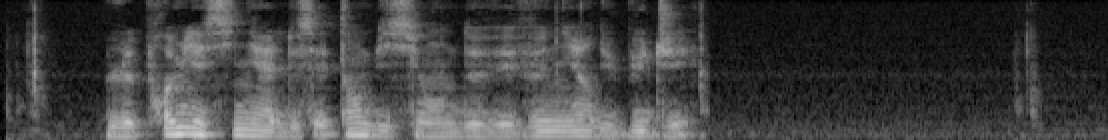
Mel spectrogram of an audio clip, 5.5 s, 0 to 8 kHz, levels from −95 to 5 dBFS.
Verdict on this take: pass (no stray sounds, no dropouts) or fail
pass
